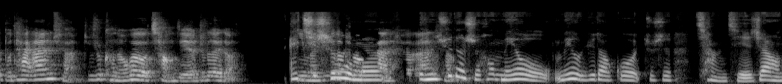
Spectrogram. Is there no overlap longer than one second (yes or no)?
no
